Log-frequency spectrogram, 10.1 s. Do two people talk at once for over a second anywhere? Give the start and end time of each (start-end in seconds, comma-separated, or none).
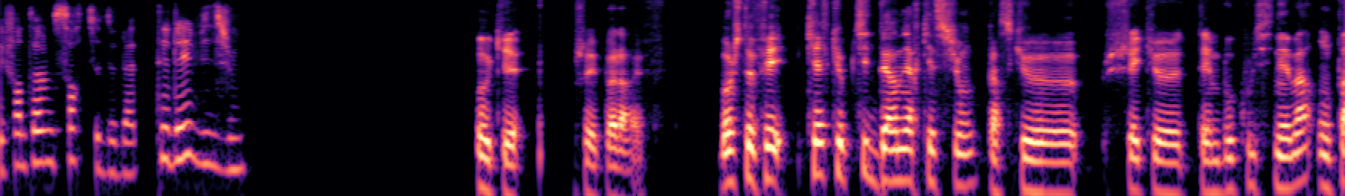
none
